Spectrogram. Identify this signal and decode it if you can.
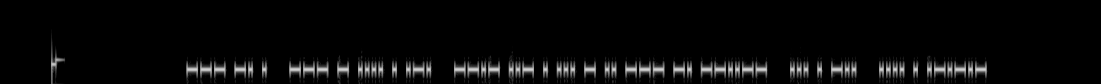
Morse code, heard as a keyed tone, about 36 wpm, 700 Hz. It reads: ONE OTHER QUESTION, SED HE.
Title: Sentences from Top 400 Words and Abbreviations 35wpm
